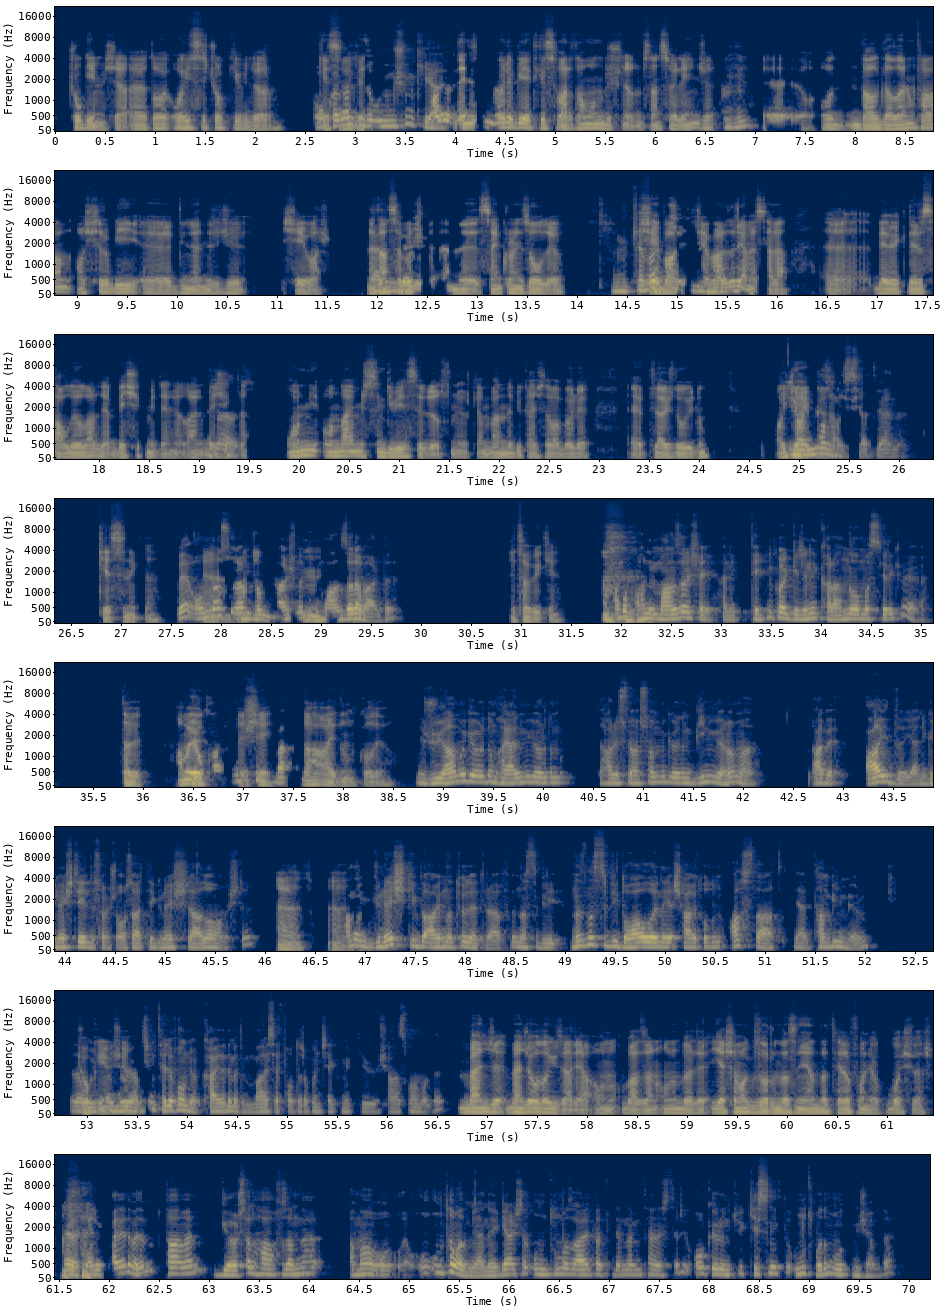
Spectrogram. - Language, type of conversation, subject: Turkish, unstructured, En unutulmaz aile tatiliniz hangisiydi?
- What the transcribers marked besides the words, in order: other background noise; tapping; chuckle; unintelligible speech; chuckle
